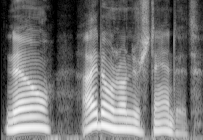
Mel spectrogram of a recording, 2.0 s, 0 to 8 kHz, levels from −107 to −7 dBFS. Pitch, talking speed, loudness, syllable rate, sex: 155 Hz, 145 wpm, -17 LUFS, 4.2 syllables/s, male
